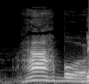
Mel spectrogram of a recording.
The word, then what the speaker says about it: David Harbour: É isso a pronúncia? – Harbour. – David é. Harbour.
